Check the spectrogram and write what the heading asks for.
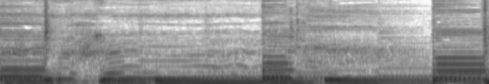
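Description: Korean R&B song: strummed acoustic guitar chords over a steady bass line, with a gliding melody above.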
